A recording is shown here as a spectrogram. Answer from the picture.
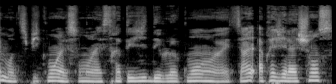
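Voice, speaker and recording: A woman speaks very fast in a very deep, low voice. Her intonation is monotone and flat, with noticeable background noise. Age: 30s. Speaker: entrepreneur. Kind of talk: interview. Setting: stage with audience.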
